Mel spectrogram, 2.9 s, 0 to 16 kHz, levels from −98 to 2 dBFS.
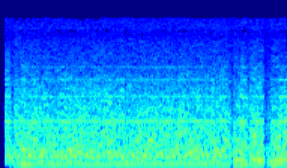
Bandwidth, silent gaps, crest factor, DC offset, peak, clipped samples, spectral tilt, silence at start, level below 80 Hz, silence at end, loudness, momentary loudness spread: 11.5 kHz; none; 12 dB; under 0.1%; -32 dBFS; under 0.1%; -5 dB/octave; 0.05 s; -56 dBFS; 0 s; -45 LUFS; 0 LU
